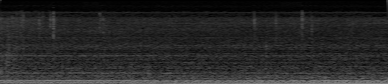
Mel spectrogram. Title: Nearly dead battery. Very rough idle. Silverado cranking.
